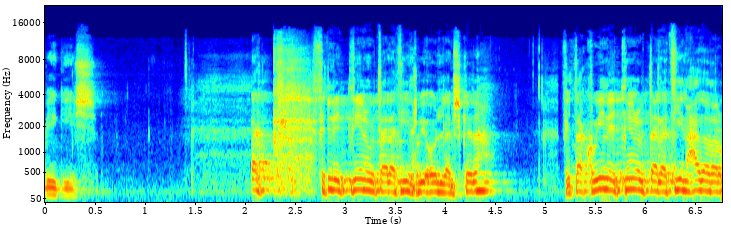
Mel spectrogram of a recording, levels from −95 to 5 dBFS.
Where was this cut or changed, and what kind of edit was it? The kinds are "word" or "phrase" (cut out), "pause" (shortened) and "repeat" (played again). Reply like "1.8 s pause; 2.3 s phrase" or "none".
2.1 s word; 2.8 s word; 3.7 s word; 4.1 s word; 5.1 s pause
